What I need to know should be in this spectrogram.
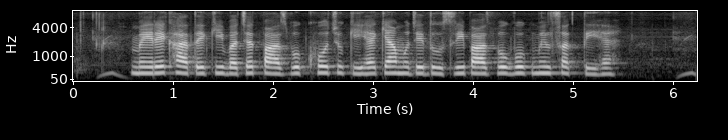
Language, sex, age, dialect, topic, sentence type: Hindi, female, 18-24, Garhwali, banking, question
